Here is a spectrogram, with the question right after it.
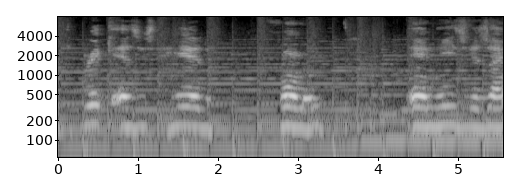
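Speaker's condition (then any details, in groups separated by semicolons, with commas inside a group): Cerebral palsy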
